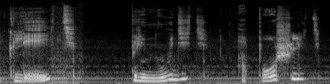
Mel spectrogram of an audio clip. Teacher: Заметим, корень берет на себя ударение.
